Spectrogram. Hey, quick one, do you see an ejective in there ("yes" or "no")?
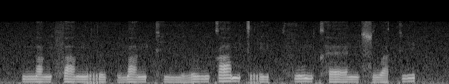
no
